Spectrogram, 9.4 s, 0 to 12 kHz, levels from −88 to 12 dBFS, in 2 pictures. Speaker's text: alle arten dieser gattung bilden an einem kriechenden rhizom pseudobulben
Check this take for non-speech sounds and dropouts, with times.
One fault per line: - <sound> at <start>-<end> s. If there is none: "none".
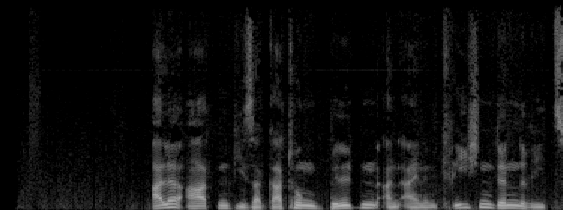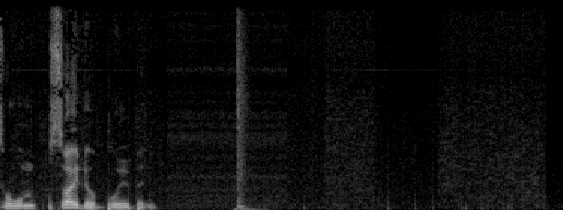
- thud at 6.6-6.9 s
